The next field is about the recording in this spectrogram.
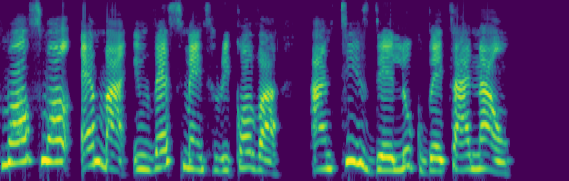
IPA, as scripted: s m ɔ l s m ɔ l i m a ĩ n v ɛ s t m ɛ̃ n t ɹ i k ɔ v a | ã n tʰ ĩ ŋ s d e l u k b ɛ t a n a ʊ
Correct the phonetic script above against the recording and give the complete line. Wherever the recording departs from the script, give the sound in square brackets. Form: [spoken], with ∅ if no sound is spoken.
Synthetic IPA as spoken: s m ɔ l s m ɔ l [ɛ] m a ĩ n v ɛ s t m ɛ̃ n t ɹ i k ɔ v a | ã n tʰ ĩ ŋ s d e l u k b ɛ t a n a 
